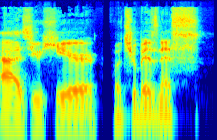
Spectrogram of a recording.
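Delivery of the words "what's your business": dull, flat, dead-level monotone drone. Voicing the guard who questions people waiting in line: monotone Garrett guard voice. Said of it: "the most monotone voice of a guard".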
